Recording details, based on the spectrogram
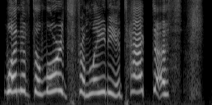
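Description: A terrified young fox girl from a storybook, her voice pitched very high and trembling with tears and breathlessness. She pleads in a dry, close recording, with a man acting her out. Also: a little slow, a bit bright, dry recording. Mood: tearful.

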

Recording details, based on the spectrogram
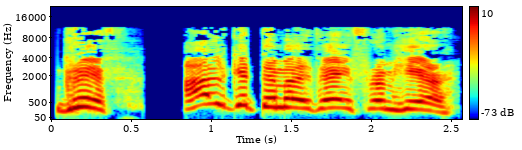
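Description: A man voicing a brisk, protective older hawk woman in an audiobook, calling out in an urgent, take-charge way. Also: extremely high pitch, lively intonation, pushed and bright, dry recording, clean studio sound, pitched above the performer's own voice, exaggerated voice. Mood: urgent, decisive. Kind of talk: dramatic audiobook character acting.

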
